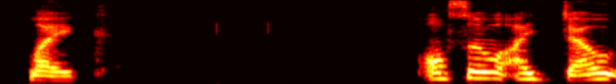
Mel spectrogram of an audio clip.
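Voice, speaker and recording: Recorded in a dry, close sound with no echo, a woman speaks at a medium pitch. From Canada. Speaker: podcast co-host. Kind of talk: casual chat.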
